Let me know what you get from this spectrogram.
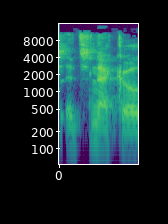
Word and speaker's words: Neko: Yeah, so it's Neko, like a Neko cat, but the token is pronounced Neko, and that is a sort of a naming convention for Near ecosystem, so Neko, which we're pretty excited about. Of course, a lot of people have made fun of us because they just think we're white guys mispronouncing Neko.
